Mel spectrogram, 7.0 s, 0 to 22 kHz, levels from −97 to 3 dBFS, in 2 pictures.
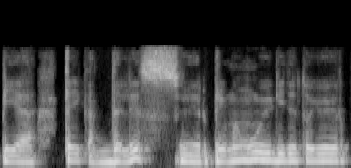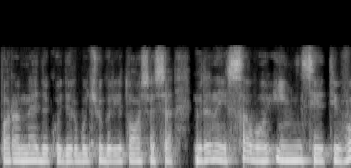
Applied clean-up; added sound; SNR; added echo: none; none; none; none.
